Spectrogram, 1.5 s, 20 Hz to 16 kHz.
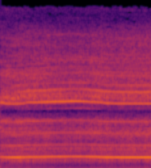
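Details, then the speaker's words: Audi A8 electric fuel pump (from a car at 88,000 miles) bench-run on 12 volts, compared with a 160,000-mile pump: smooth, constant high whine, sounds better than the other pump; normal fuel pump operation. "sounds smoother it sounds better than the other pump"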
